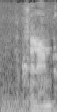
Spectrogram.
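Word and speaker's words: Sule: पर पता नहीं, मेरे को दिख नहीं रहा सिलेंडर है नहीं। वो सामने जो आपको दिख रहा है स्ट्रक्चर, वो है सुले pakora. सुले, हाउ डू you pronounce it? सुले और सुले, सुले, ओके।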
